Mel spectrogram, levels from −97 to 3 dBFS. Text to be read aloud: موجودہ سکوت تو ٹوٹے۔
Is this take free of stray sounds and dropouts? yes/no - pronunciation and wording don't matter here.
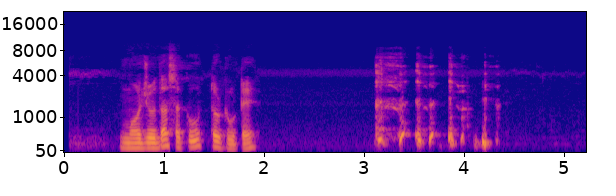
no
